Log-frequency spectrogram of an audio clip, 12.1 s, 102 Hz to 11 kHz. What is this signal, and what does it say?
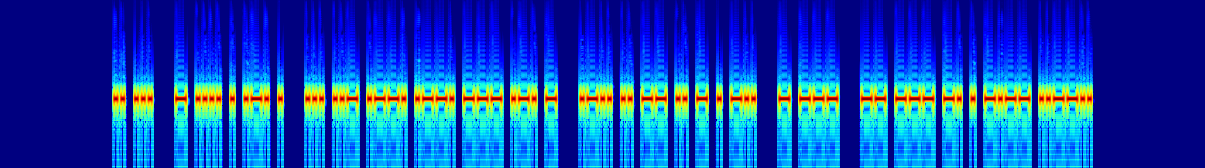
Morse code, heard as a keyed tone, about 36 wpm, 700 Hz. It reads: IS THERE SUPPORT LIMITED TO MONEY?
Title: Sentences from Top 1000 Words - Review Part 6 - 35wpm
